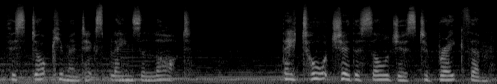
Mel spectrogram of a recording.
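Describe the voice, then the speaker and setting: An actress playing a principled young noblewoman diplomat in a video game, earnest and protective, speaking in a measured, formal way. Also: medium pitch, over music, close to an everyday voice. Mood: grave.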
